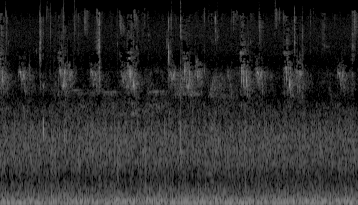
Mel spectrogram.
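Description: A small bird chirping over and over in short notes, about one or two a second, over a steady low outdoor rumble.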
